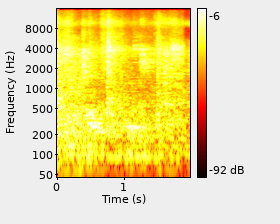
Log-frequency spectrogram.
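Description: Faint low cooing of a pigeon, with a couple of clicks from the phone being handled.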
